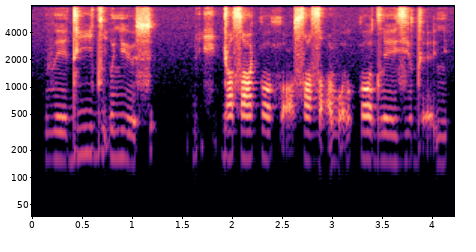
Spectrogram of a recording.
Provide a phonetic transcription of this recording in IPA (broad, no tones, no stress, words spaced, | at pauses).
veːdiːd lḭʊ̯lʲøs | ɓḭxḭɡisˤa kɔxɔ̰ sˤizˤɛ̰ vɔ̰lkɔd leːzʲɔdɛ̰lʲ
